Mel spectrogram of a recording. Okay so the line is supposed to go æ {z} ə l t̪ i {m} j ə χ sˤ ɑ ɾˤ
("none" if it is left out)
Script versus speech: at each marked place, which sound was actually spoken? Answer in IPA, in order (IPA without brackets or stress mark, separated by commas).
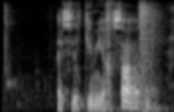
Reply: s, m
